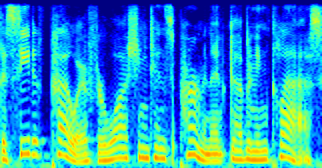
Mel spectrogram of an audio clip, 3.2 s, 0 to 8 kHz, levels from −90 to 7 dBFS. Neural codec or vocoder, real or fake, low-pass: codec, 16 kHz, 2 kbps, X-Codec, HuBERT features, trained on general audio; fake; 7.2 kHz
